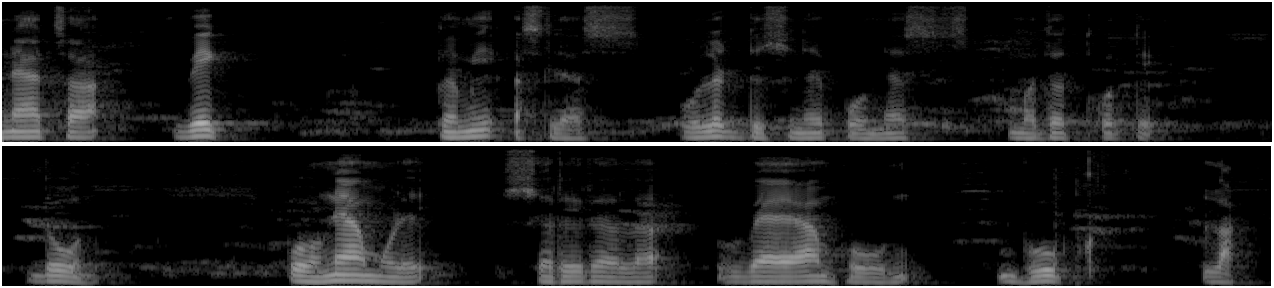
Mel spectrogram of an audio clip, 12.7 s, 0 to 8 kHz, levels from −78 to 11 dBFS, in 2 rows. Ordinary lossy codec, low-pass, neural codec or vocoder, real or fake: none; 7.2 kHz; none; real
